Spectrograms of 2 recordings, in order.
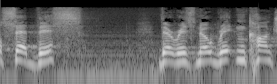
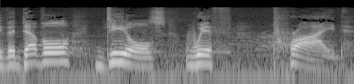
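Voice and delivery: slow and deliberate, leading the congregation; slow unison repeat; 5 semitones lower, slower than usual. Shown as a demonstration. Preacher leading the church in a slow repeat. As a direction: spell it out slowly so they can say it along. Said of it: "Can you say that sentence with me?".

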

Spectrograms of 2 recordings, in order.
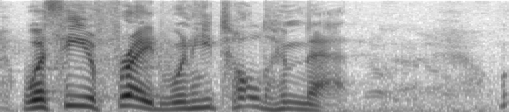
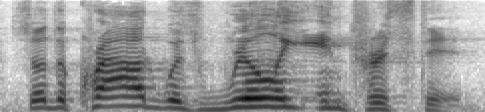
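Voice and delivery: ordinary delivery

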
